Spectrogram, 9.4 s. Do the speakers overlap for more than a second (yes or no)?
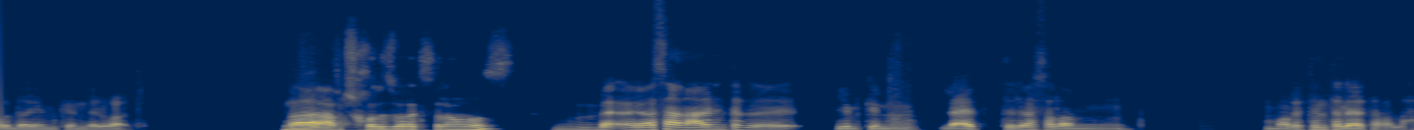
no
